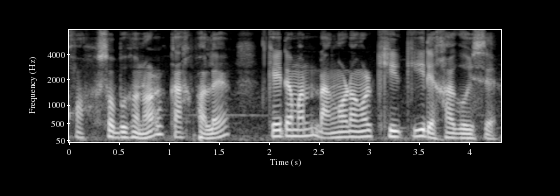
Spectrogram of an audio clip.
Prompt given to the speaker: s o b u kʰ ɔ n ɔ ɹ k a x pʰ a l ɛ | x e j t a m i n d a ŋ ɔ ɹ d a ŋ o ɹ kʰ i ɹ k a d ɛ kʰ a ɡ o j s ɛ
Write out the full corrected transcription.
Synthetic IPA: s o b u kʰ ɔ n ɔ ɹ k a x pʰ a l ɛ | k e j t a m a n d a ŋ ɔ ɹ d a ŋ ɔ ɹ kʰ i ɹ k i d ɛ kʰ a ɡ o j s ɛ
